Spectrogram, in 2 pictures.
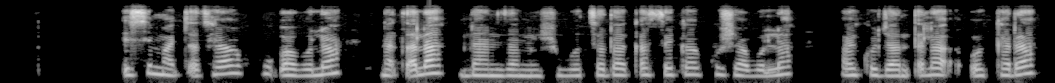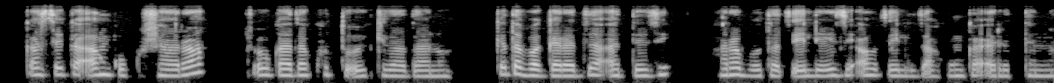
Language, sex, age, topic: Gamo, female, 18-24, government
